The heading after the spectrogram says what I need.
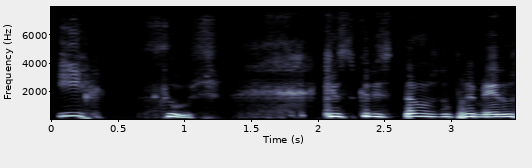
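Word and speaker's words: ἰχθύς: acróstico histórico olha só a palavra grega irus se escreve istos mas como é grego se pronuncia irus que os cristãos do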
